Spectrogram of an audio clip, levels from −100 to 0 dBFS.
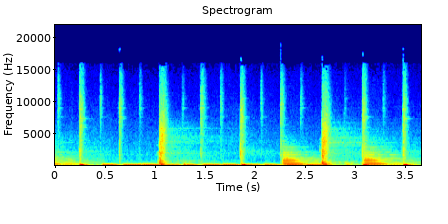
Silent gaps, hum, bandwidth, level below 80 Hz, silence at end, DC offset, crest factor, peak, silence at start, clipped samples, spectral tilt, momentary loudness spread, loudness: none; none; 15.5 kHz; -32 dBFS; 0 s; under 0.1%; 18 dB; -6 dBFS; 0 s; under 0.1%; -6 dB/octave; 6 LU; -24 LUFS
